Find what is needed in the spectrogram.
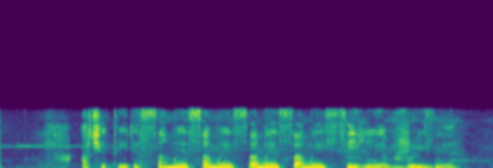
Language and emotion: Russian, positive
